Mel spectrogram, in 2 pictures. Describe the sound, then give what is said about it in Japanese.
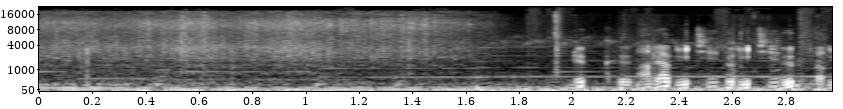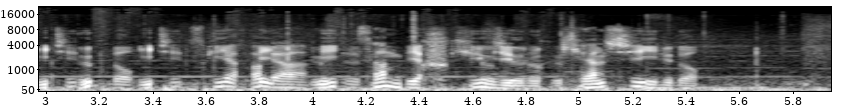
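Fish grilling in a video game gives a steady, bright sizzling hiss for about two seconds. Then a person starts talking over the fainter cooking sound. “もうすぐ多分魚が焼き終わるかな。”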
